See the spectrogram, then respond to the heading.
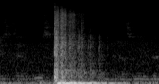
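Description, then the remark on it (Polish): A door swings shut, recorded with the microphone turned 180 degrees toward the door: a single solid thud, its low boom and slight rattle fading over about half a second against a quiet hum. “Zamykam drzwi, czyli jest na drzwiach.”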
